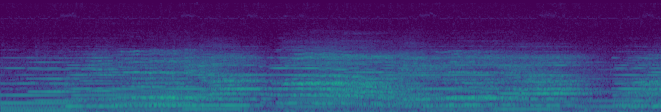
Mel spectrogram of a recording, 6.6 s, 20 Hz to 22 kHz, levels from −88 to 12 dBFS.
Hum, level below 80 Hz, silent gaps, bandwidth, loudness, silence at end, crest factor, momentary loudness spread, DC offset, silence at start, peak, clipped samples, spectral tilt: none; -58 dBFS; none; over 20 kHz; -37 LUFS; 0 s; 18 dB; 8 LU; under 0.1%; 0 s; -20 dBFS; under 0.1%; -5 dB/octave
